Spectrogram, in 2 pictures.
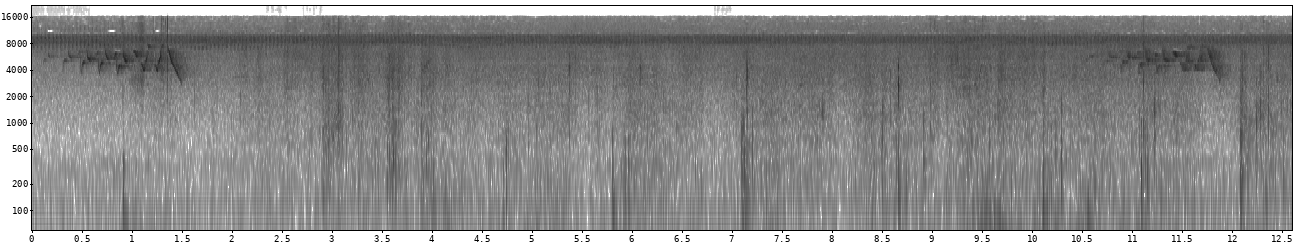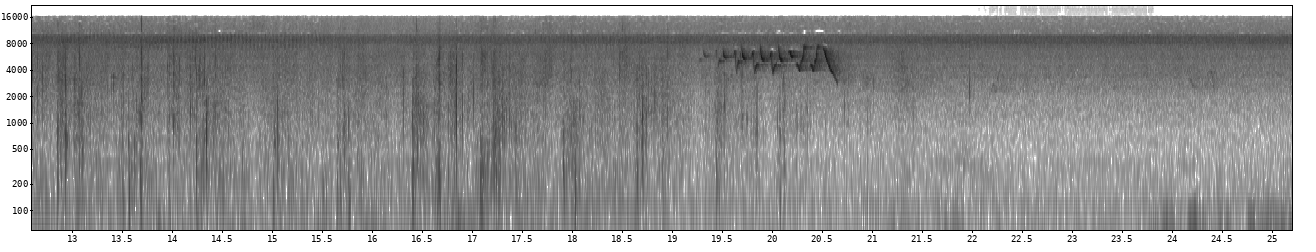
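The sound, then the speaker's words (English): A loud, high-pitched bird call rings out three times from one of a few trees in the flats, about ten seconds apart, each a short burst of rapid notes, with crunching footsteps and a steady hiss running underneath. “I think a bird that loud would be very obvious with only a couple of trees to choose from.”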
